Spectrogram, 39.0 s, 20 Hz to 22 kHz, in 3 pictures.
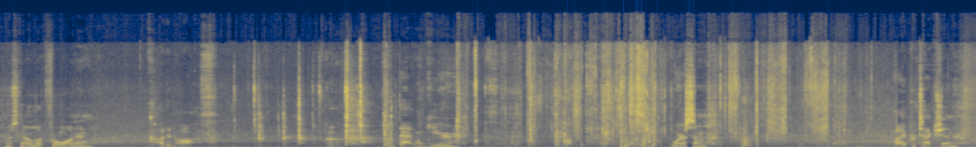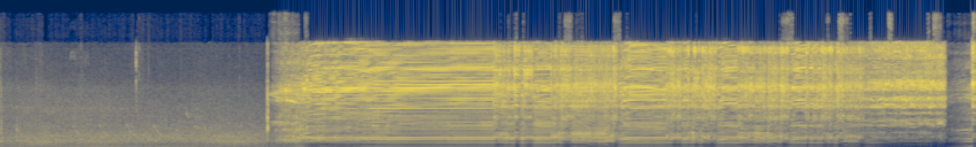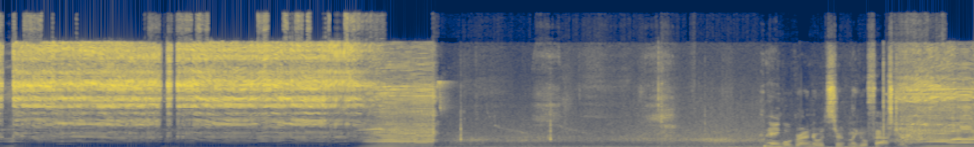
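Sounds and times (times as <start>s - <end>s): rotary tool grinding metal: 16.6s - 32.0s, 37.8s - 39.0s.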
